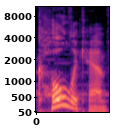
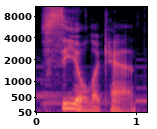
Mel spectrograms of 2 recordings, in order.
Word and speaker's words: coelacanth: how the fish is pronounced I have personally pronounced that Kola camp in the past but it is indeed pronounced coelacanth this ugly bastard will start to have gone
